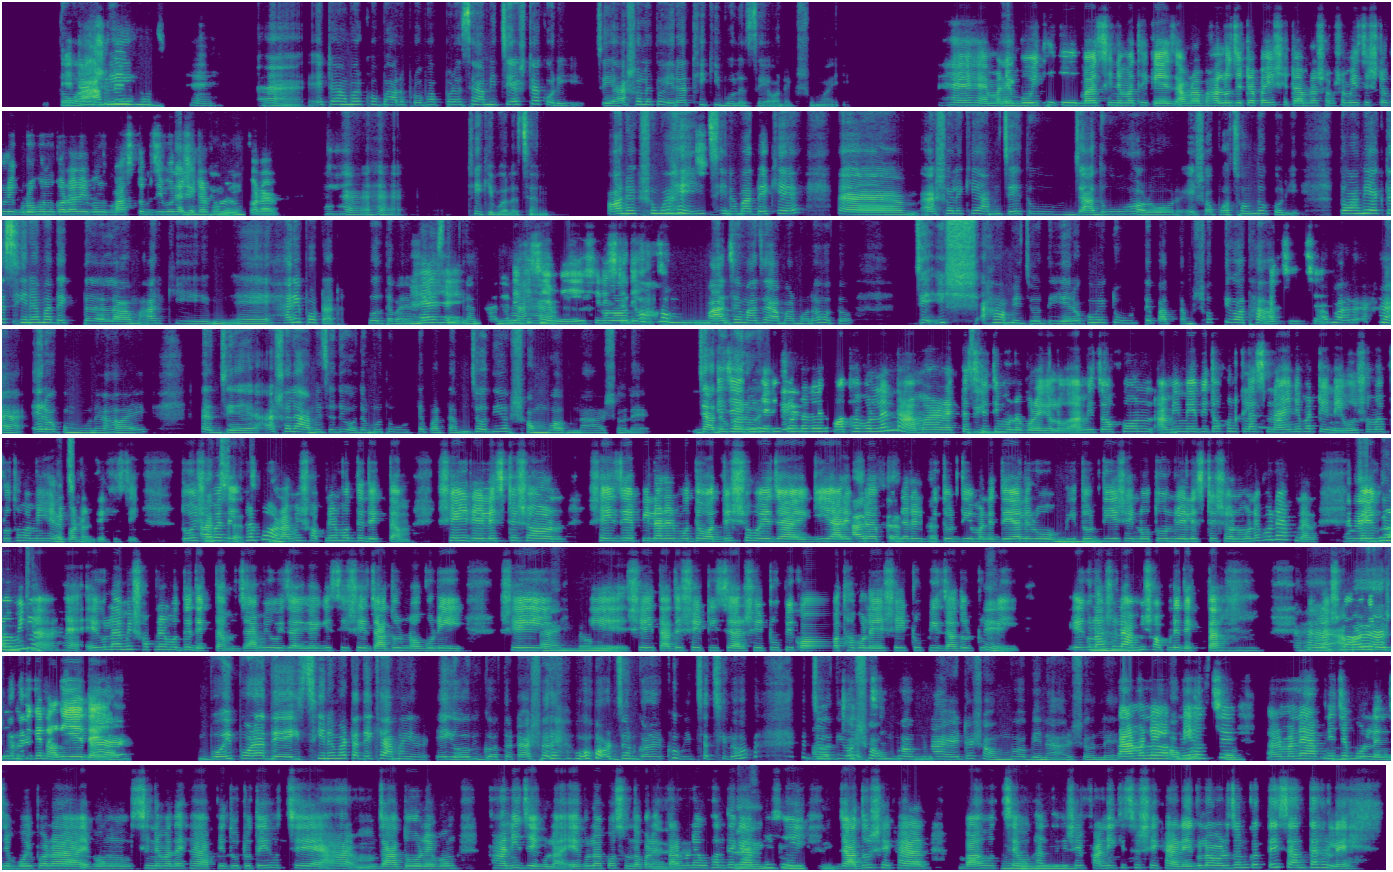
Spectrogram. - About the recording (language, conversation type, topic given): Bengali, unstructured, আপনি বই পড়া নাকি সিনেমা দেখা—কোনটি বেশি পছন্দ করেন এবং কেন?
- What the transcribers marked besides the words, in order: tapping; laughing while speaking: "সময়ই"; "দেখলাম" said as "দেখতালাম"; laughing while speaking: "তখন"; other background noise; chuckle; "আমার" said as "আমের"; laughing while speaking: "আসলে অর্জন করার খুব ইচ্ছা ছিল"; drawn out: "হুম"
